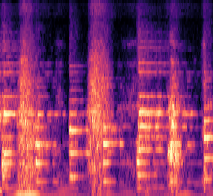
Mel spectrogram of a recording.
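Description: Background music with held notes and a soft swishing hit about every second and a half.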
